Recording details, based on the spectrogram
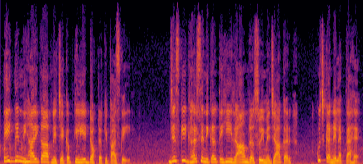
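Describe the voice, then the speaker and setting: Story narrator, woman: scripted children's tale, lively melodic intonation, highish voice. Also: moderate pace.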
